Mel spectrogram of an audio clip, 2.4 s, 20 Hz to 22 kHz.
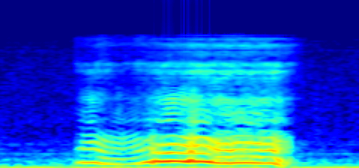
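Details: Snoring recorded with the SnoreLab app: a single loud, rumbling, voiced snore lasting about 1.5 seconds, with a low steady buzz through it.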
